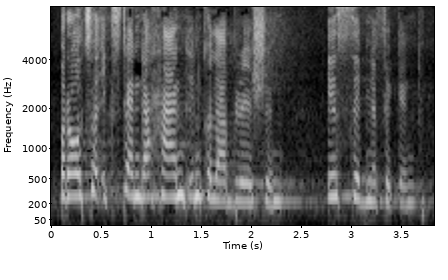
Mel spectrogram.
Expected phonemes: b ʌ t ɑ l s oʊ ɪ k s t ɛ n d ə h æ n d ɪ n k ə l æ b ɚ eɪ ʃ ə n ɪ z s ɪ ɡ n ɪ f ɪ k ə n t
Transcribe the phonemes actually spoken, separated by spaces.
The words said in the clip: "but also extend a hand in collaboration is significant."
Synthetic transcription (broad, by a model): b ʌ t ɑ l s oʊ ɪ k s t ɛ n d ə h æ n d ɪ n k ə l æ b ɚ eɪ ʃ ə n ɪ z s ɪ ɡ n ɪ f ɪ k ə n t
